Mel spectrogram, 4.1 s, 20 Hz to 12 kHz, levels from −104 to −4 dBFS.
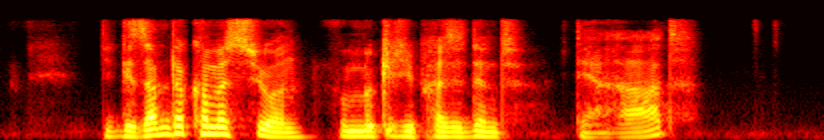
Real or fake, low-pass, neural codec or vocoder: fake; 7.2 kHz; codec, 16 kHz, 1.1 kbps, Voila-Tokenizer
